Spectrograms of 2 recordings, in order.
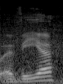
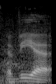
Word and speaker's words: Evija: I said it right the first time so a via ok a via a via we got it I hopefully will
